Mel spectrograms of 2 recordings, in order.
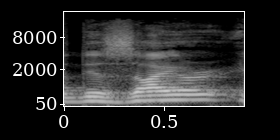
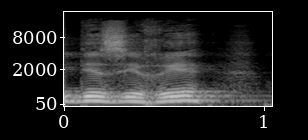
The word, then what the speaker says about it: Desire: Desire, eu pronunciei Désiré, ou seja, viajei para outro lado completamente diferente do título original do disco.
